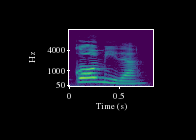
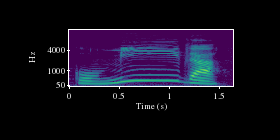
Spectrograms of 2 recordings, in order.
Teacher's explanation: entonces la mi es la sílaba tónica la que tiene mayor fuerza de voz y está ubicada de penúltima palabra porque viene antes de la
